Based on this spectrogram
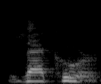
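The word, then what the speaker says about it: Zaccur: He was the son of Zakur. Again, a short A because of the double consonant.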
